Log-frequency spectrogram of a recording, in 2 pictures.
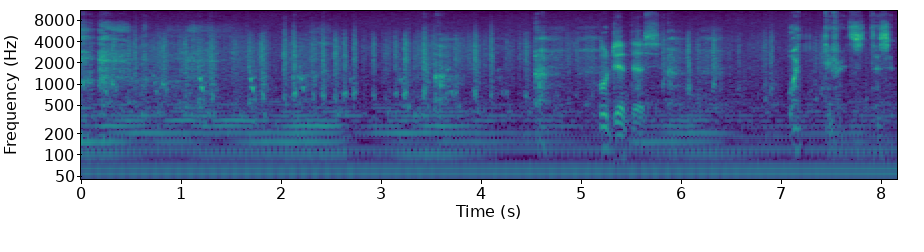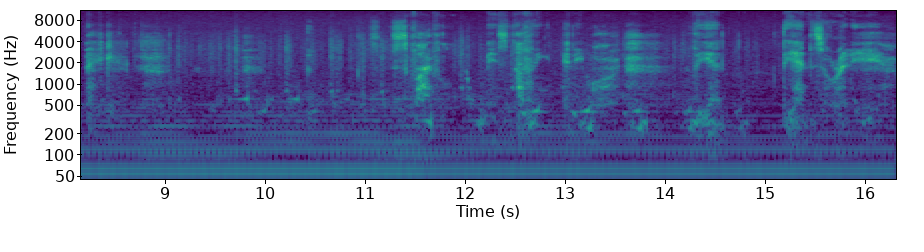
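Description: A man speaks in a low, calm voice, close by.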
